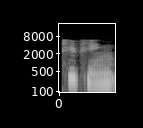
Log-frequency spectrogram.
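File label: "pi1ping2", Mandarin Chinese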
